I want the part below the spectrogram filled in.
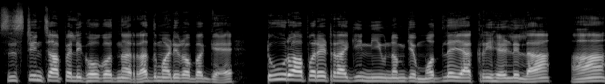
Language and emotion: Kannada, angry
